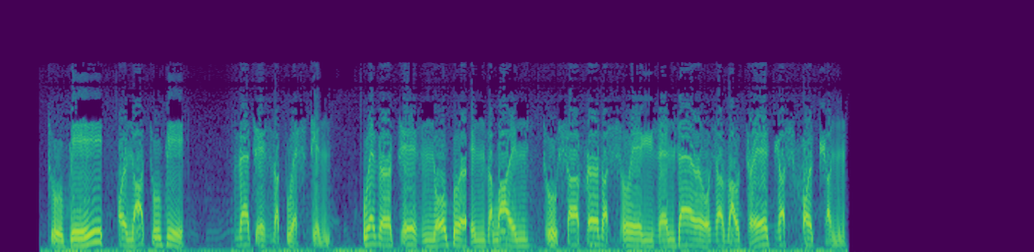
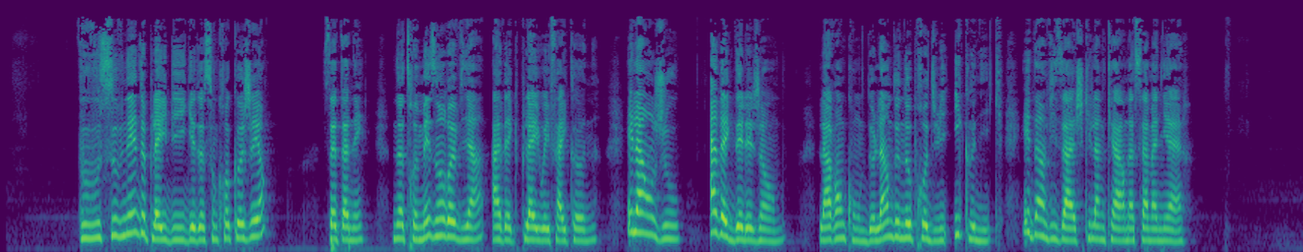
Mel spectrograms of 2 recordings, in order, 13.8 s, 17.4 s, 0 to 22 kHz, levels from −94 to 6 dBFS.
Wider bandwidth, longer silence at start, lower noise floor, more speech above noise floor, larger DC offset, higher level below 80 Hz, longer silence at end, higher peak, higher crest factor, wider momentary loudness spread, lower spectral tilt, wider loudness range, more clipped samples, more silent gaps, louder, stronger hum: second, 7.8 kHz vs 16.5 kHz; second, 0.55 s vs 1.05 s; second, -64 dBFS vs -75 dBFS; second, 51 dB vs 57 dB; neither; first, -36 dBFS vs -54 dBFS; first, 2.5 s vs 1.6 s; about the same, 0 dBFS vs -2 dBFS; about the same, 14 dB vs 18 dB; second, 7 LU vs 11 LU; first, -6.5 dB/octave vs -5 dB/octave; about the same, 4 LU vs 3 LU; neither; neither; first, -14 LUFS vs -19 LUFS; neither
